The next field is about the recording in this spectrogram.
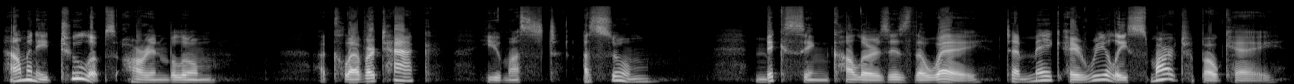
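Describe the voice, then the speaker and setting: A man reading rhyming verses aloud from a children's picture book in a deliberate, expressive way, pausing between phrases. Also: fairly low pitch, no echo. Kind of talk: children's story read-aloud of rhymes.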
